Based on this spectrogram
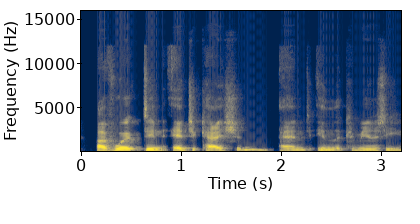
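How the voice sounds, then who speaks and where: A man with an Australian accent speaks at a moderate pace with lively intonation in a very clean recording with a silent background. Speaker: composer and conductor. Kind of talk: lecture. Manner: formal.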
